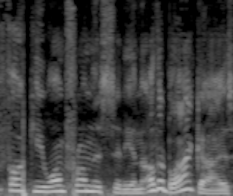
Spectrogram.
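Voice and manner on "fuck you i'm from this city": mock high, angry screaming outburst. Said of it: "He started screaming".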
